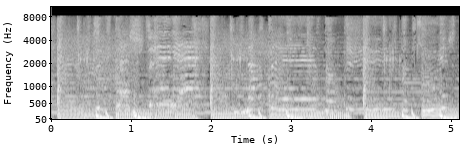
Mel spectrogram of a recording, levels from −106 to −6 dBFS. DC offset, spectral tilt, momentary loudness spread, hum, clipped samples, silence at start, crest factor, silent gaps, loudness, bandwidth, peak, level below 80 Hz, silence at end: 0.1%; -4.5 dB/octave; 3 LU; none; under 0.1%; 0 s; 14 dB; none; -15 LUFS; 8.4 kHz; 0 dBFS; -20 dBFS; 0 s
